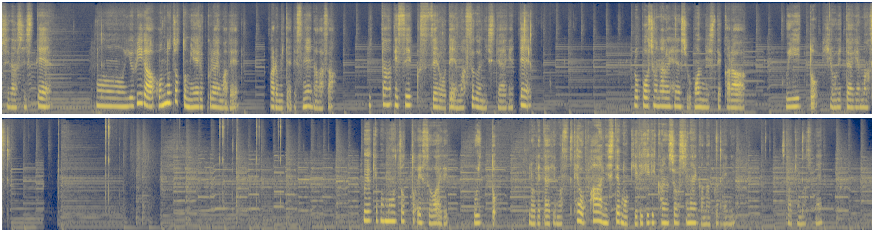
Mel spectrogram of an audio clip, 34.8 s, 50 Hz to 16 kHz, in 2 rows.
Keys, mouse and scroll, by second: 4.4 shift+middle click, 7.8 s, 11.1 shift+middle click, 12.2 o, 13.3 middle click, 13.7 g, 18.0 g, 20.8 shift+middle click, 21.3 g, 22.0 shift+middle click, 22.9 g, 23.1 middle click, 23.7 middle click, 24.5 middle click, 25.0 s, 29.3 middle click, 29.8 middle click, 30.6 KP_3, 32.2 g, 33.5-34.8 drag.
